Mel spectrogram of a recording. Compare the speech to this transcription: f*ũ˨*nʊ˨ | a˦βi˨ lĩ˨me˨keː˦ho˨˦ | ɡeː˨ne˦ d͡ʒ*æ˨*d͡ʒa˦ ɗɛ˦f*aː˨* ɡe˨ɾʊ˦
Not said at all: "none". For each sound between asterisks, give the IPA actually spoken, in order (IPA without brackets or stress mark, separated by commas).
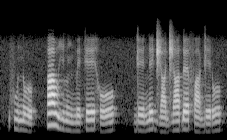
u˨, a˨, a˨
